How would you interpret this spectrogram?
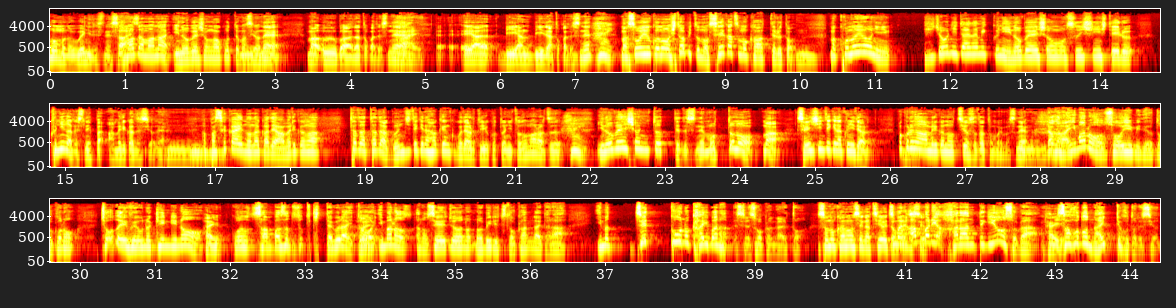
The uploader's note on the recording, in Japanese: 公開収録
